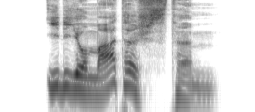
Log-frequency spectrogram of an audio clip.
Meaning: strong dative masculine/neuter singular superlative degree of idiomatisch
- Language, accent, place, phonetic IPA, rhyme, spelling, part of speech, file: German, Germany, Berlin, [idi̯oˈmaːtɪʃstəm], -aːtɪʃstəm, idiomatischstem, adjective, De-idiomatischstem.ogg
